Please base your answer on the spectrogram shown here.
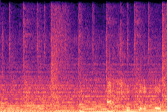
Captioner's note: laughing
